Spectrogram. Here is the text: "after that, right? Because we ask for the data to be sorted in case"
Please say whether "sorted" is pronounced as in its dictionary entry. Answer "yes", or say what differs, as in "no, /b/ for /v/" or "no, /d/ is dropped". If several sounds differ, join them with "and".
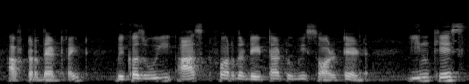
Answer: no, /l/ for /ɹ/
